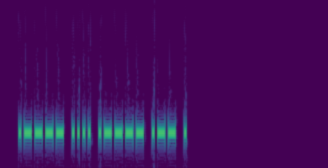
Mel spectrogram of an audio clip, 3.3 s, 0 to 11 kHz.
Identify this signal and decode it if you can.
Morse code, heard as a keyed tone, about 44 wpm, 700 Hz. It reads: 1H1WE
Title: Five Challenging Letter-Number Combinations 45wpm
